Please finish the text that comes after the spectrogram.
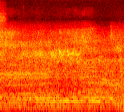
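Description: A racing go-kart on a track during practice holds a steady, continuous engine drone through a short stretch, with no talking.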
